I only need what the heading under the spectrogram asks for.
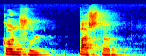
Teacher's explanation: sílabas son llanas en latín no hay palabras agudas así que llevan el acento tónico en la penúltima sílaba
